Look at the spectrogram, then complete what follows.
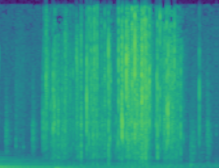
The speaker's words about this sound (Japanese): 今の音は何かっていうと、その、あの、あの、全身をビニール袋にしたっていう、全身ビニール袋製にしました。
